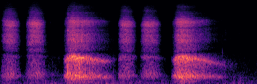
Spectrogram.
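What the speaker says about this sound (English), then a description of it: "Intentional breathing. Pranayama breath." Deliberate pranayama breathing, close and clear, with no talk: six strong breaths, two short sharp ones, a longer drawn one, two more short ones and a final long exhale trailing off.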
